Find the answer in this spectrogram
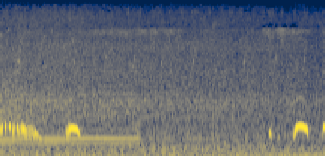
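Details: A spotted dove in a garden, recorded during decoy trapping, gives soft, hollow, slightly arched coos: a longer one at the start, a short one a second later, then a few more near the end, over a low steady hum.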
